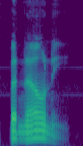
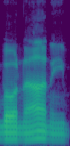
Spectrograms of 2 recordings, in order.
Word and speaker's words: Bononi: keep saying Bonani, but it's Bononi. Well, I can't say Maharaja. Yeah, that's why I Is like he- to he- correct you. It's Bonani, Bononi. like baloney with an N. My Bononi has a first name.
